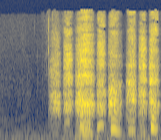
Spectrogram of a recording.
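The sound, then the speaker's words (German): Quick, rhythmic dog panting starts after a brief silence, about six or seven breathy huffs in steady succession with no talking over them. “Ich bin neu in der Gegend, hechelte er, und ich kenne noch niemanden.”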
